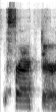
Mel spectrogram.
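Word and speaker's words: Fraktur: Fractor. And that's spelled F R A K T U R.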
